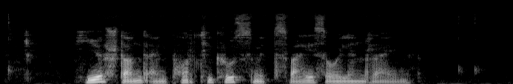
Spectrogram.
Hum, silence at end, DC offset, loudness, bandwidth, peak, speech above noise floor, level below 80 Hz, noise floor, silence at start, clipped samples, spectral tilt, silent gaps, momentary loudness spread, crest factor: none; 1.05 s; under 0.1%; -24 LUFS; 11.5 kHz; -4 dBFS; 37 dB; -40 dBFS; -60 dBFS; 0.25 s; under 0.1%; -8 dB/octave; none; 15 LU; 22 dB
